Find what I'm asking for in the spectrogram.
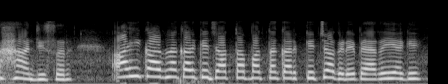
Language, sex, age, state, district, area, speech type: Punjabi, female, 18-30, Punjab, Barnala, urban, spontaneous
